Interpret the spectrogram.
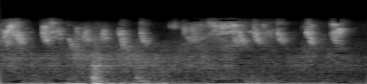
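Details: Sparrows feeding at feeders mounted on a window give quick strings of high, squeaky chirps with a single low thud near the one-second mark.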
